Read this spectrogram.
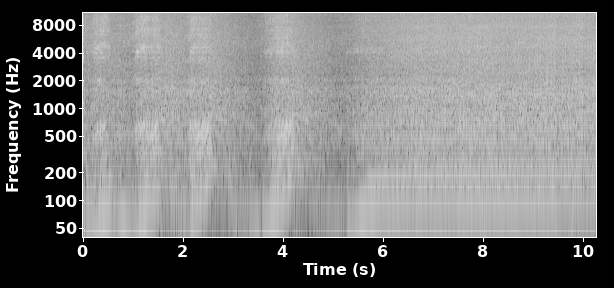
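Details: Carbureted engine, warm after about 11 minutes of running: four quick throttle blips that rise and fall cleanly, then it settles to a smooth, even idle; normal revving.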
